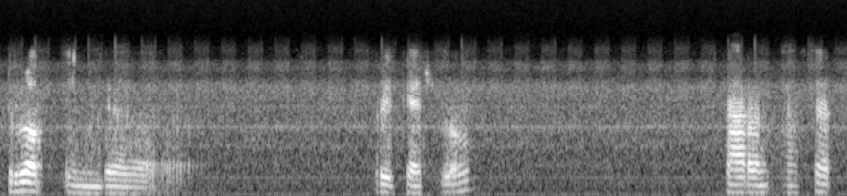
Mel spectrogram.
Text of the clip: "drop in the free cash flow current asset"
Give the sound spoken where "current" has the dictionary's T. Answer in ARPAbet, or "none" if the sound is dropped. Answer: none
